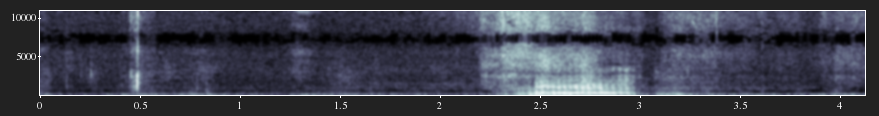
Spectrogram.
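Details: Old domestic cat trilling indoors: a single short voiced trill lasting about half a second, fairly low and steady in pitch with rich overtones, standing out from a quiet background hum.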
